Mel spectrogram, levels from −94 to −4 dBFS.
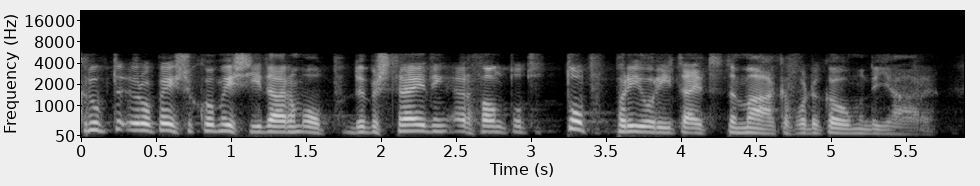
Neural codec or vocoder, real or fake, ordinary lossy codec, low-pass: autoencoder, 48 kHz, 128 numbers a frame, DAC-VAE, trained on Japanese speech; fake; none; 5.4 kHz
